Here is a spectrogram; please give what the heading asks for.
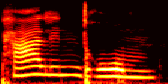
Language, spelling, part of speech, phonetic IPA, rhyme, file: German, Palindrom, noun, [ˌpalɪnˈdʁoːm], -oːm, De-Palindrom.ogg
- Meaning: palindrome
